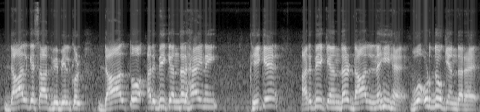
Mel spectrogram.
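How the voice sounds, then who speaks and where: A man with a fairly high voice teaches a tajweed pronunciation lesson, explaining patiently step by step. He poses questions and answers them himself, and now and then slows down to draw out a sound. The recording is somewhat dull and lo-fi. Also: a bit bright. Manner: patient, explanatory, asks himself rhetorical questions and checks in with "okay"; slows and draws out words to demonstrate sounds. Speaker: Quran recitation teacher.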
